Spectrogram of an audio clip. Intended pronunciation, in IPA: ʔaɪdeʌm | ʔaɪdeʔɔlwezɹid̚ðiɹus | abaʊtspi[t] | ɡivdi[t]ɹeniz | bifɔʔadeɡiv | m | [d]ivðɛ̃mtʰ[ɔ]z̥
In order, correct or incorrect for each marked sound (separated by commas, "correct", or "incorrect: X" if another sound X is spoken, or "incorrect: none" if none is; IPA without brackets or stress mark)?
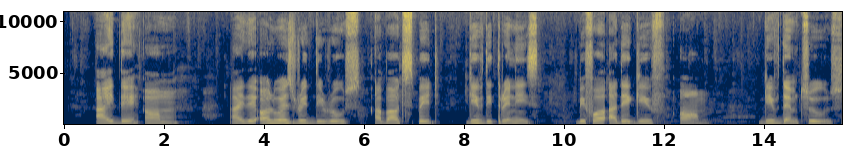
incorrect: d, correct, incorrect: ɡ, incorrect: u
